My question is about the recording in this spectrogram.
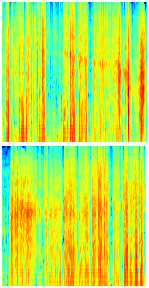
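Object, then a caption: Silicone ear on a binaural microphone, scraped by a wooden ear pick. A thin wooden or bamboo ear pick held in the fingers scratches and scrapes inside the canal of a white silicone ear mounted on a black binaural microphone. Close, dry crinkling and crunching scrapes come in rapid bursts with brief pauses, spread broadly from low rumble to bright hiss. A few sharper clicks stand out near the middle.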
